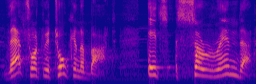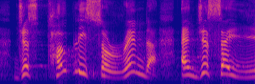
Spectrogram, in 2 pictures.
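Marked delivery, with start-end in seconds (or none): none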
